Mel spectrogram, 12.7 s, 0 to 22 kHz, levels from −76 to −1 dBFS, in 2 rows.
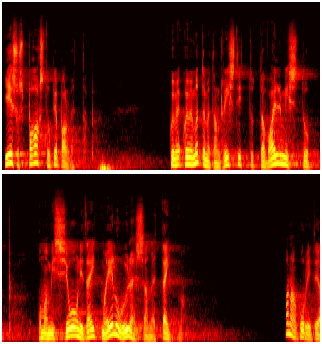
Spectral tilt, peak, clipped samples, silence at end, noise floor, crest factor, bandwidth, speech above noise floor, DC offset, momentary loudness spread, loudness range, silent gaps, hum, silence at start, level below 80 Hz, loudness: -5.5 dB/octave; -4 dBFS; under 0.1%; 0 s; -76 dBFS; 18 dB; 14.5 kHz; 56 dB; under 0.1%; 14 LU; 8 LU; none; none; 0.05 s; -44 dBFS; -21 LUFS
